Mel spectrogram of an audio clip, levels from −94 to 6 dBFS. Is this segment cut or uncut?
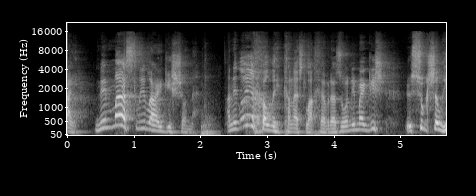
cut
